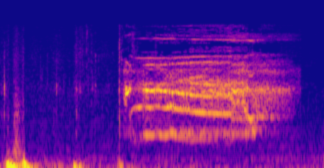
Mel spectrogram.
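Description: A few soft thumps from a novelty quiz buzzer, one of the buzzers for a festive quiz face-off, being pressed, then a shrill, warbling squeal that rings out steadily for nearly two seconds before cutting off. No one speaks.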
